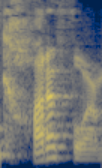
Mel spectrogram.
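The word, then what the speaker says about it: caudiciform: of us do that oh you were saying caught a form weren't you that sounds right yeah okay you know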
